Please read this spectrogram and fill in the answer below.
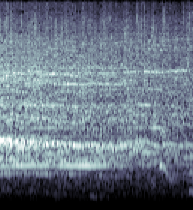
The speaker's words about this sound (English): It's a good place to clap for Jesus.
